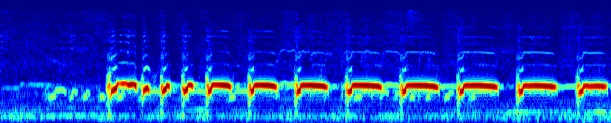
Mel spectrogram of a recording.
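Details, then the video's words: Lure recording of a zebra dove singing, intended to make other doves answer: a soft lead-in followed by around a dozen loud, clear cooing notes, quickening at first and then evenly spaced, clean background. "PANCINGAN SEMUA JENIS KUTUT || malas bunyipun nyahutt"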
